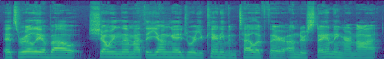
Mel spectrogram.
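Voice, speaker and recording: A man's voice: on the high side, normal speed, clear, resonant tone. A young man and father in a casual podcast chat, speaking earnestly and matter-of-factly. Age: young adult. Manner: earnest, steady, matter-of-fact.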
